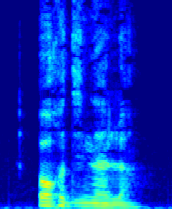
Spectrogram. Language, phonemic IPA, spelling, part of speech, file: French, /ɔʁ.di.nal/, ordinal, adjective, LL-Q150 (fra)-ordinal.wav
- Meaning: ordinal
